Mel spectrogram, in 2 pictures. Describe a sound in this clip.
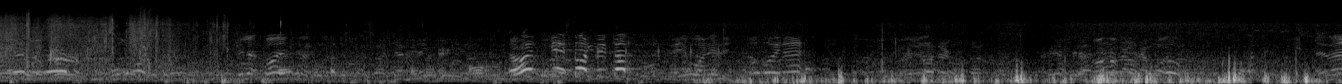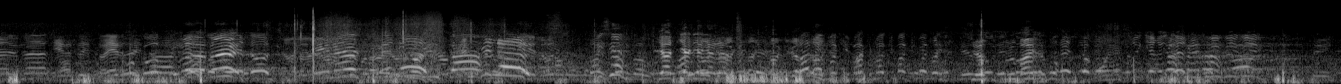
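A crowd of adult men and women talk and call out nearby outdoors.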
